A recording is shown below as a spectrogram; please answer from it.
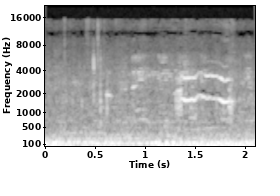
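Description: A newborn puppy gives one short, high-pitched squeak a little over a second in, as it nurses. A steady low hum runs underneath.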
